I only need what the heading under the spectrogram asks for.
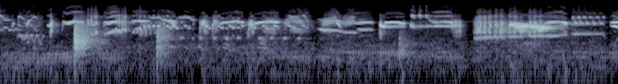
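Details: Heated duel between a wild and a caged sooty-headed bulbul, full filler song, with a busy stream of high whistled slurs and chirps, a few harsh rasping bursts, and a loud ringing phrase near the end.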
